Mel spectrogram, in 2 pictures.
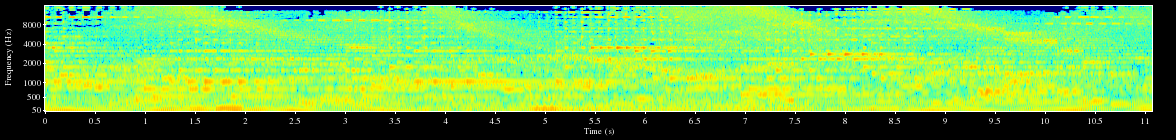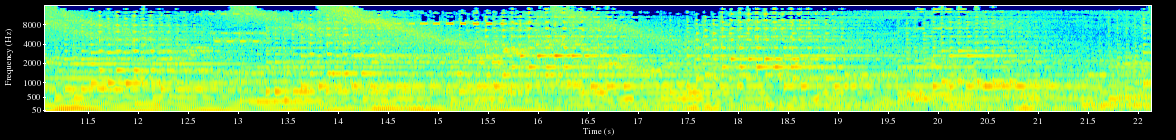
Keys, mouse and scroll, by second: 1.4 click, 9.1-9.8 scroll down 1, 16.2-19.5 scroll down 7, 19.5 s.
